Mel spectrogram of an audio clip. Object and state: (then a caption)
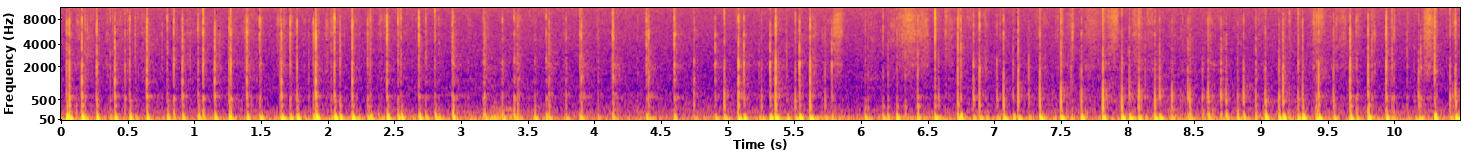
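Plastic squeeze tube. Fingertips and nails rapidly tap and scratch the body of a mint-green soft plastic cosmetic squeeze tube, held upright and then sideways close to the mic. A fast, steady stream of short, dry, muffled taps with deep low thumps is layered with faint scratching, and each hit dies away almost instantly.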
